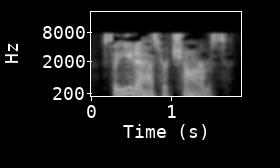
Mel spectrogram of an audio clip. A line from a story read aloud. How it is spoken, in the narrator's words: Dex said through gritted teeth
